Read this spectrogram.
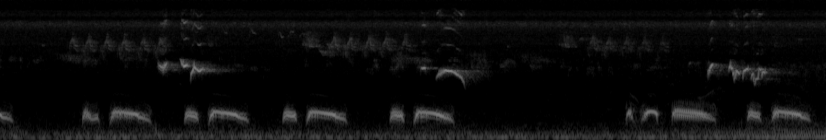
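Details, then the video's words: Decoy spotted dove cooing persistently, each phrase a short clipped coo then a longer sliding coo, about one phrase per second, with twittering small birds and a high arched whistle behind. "Chia sẻ cu gáy mồi cứng gù hậu bền"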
